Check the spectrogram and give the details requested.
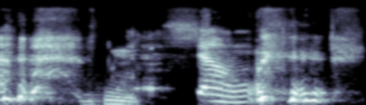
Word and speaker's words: paixão: And this one is for Brandon, paixão. Paixão can be passion, love, infatuation. Yeah. Paixão. Don't forget the nasal sound at the end, yeah?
